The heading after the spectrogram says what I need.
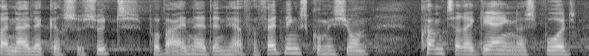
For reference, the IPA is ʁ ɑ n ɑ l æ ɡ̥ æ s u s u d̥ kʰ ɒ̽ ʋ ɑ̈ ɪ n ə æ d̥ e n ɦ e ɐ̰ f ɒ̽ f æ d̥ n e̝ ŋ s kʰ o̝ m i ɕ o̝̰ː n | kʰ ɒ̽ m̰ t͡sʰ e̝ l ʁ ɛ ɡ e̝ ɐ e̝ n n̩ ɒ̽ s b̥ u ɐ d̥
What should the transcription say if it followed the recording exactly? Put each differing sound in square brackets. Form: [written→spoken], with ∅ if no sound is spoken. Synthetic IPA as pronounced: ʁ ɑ n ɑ l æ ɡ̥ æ s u s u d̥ [kʰ→pʰ] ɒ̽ ʋ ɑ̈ ɪ n ə æ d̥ e n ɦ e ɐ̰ f ɒ̽ f æ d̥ n e̝ ŋ s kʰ o̝ m i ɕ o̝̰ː n | kʰ ɒ̽ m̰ t͡sʰ e̝ l ʁ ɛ ɡ e̝ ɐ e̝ [n→ŋ] n̩ ɒ̽ s b̥ u ɐ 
